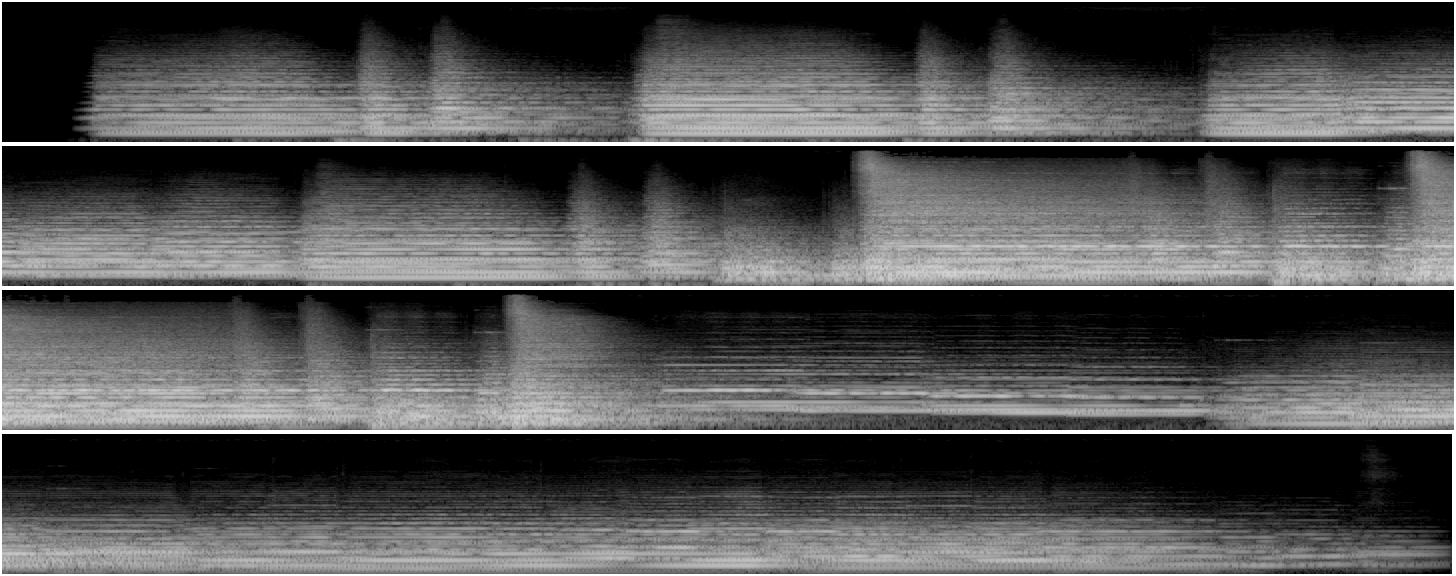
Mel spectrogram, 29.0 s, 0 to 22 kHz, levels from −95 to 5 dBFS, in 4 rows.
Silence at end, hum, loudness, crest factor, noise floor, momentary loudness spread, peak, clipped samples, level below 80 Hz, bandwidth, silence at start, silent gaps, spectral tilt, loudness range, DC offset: 0.1 s; none; -20 LUFS; 18 dB; -42 dBFS; 15 LU; -2 dBFS; under 0.1%; -48 dBFS; 19 kHz; 0.45 s; none; -5.5 dB/octave; 9 LU; under 0.1%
